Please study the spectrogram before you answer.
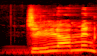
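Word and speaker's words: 진라면: what's funny Jin Ramen according to actually Korean like the grammar words like the rule it should actually be pronounced G Ramen cuz if you have like the n Sound at the end with a next to it it's supposed to make it like a double l sound but gin Ramen is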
